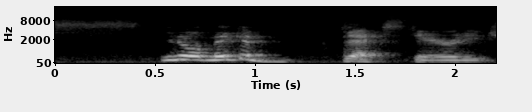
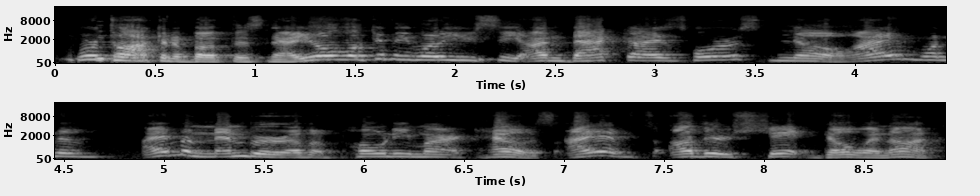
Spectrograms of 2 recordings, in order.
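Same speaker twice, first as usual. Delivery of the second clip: indignant outburst; 3 semitones higher than usual. Acted. Horse rebuts the party, offended high rant. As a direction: defend his pride, offended.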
